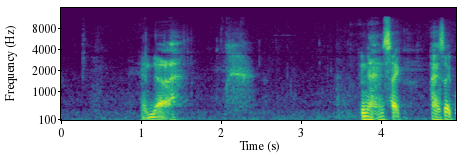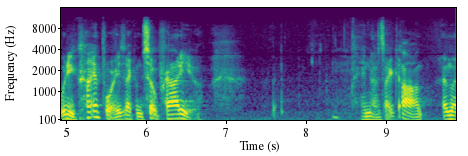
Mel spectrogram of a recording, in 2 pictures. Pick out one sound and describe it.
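A man speaks calmly and thoughtfully into a close microphone, pausing between phrases.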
